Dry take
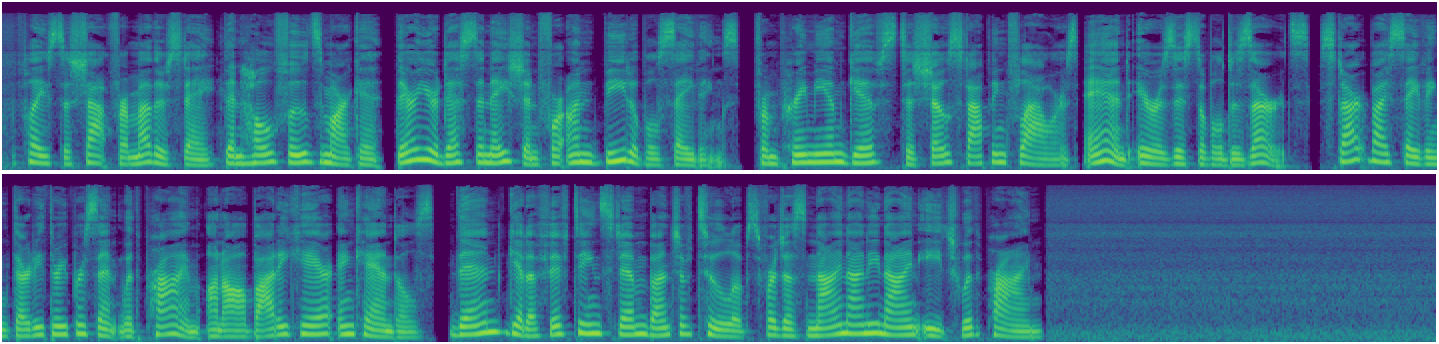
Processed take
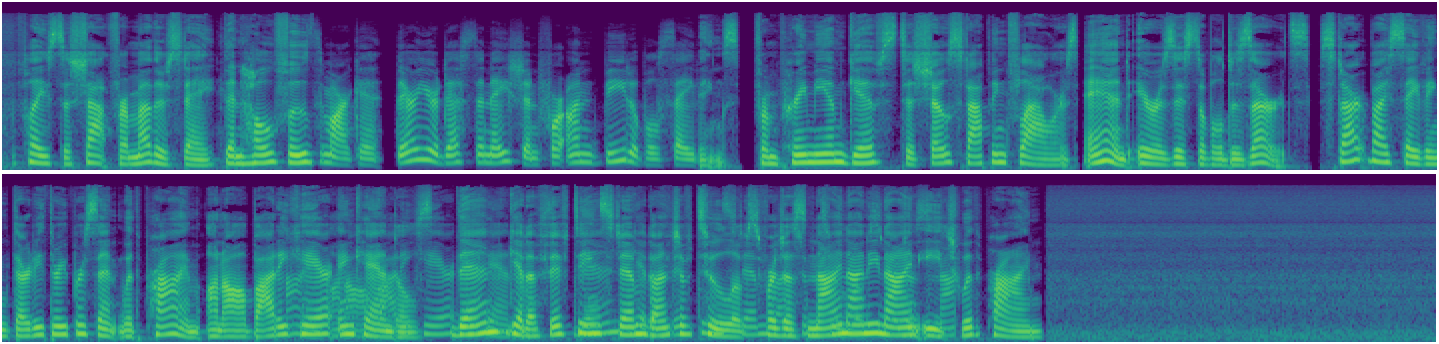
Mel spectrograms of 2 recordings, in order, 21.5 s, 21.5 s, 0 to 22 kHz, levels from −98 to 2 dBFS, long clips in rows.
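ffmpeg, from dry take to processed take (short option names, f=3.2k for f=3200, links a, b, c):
-filter_complex "[0:a]asplit=3[a][b][c];[a]afade=t=out:st=2.32:d=0.02[d];[b]highpass=390,lowpass=2.7k,afade=t=in:st=2.32:d=0.02,afade=t=out:st=5.23:d=0.02[e];[c]afade=t=in:st=5.23:d=0.02[f];[d][e][f]amix=inputs=3:normalize=0,asettb=1/sr,asplit=3[g][h][i];[g]atrim=end=6.774[j];[h]atrim=start=6.77:end=7.19,asetpts=PTS-STARTPTS,afade=t=in:d=0.004:c=qsin,afade=t=out:st=0.416:d=0.004:c=qsin,highpass=160[k];[i]atrim=start=7.186[l];[j][k]acrossfade=d=0.004:c1=hsin:c2=qsin[m];[m][l]acrossfade=d=0.004:c1=qsin:c2=hsin,asettb=1/sr,asplit=3[n][o][p];[n]atrim=end=11.974[q];[o]atrim=start=11.97:end=17.91,asetpts=PTS-STARTPTS,afade=t=in:d=0.004:c=qsin,afade=t=out:st=5.936:d=0.004:c=qsin,aecho=1:1:920:0.282,atrim=end_sample=261954[r];[p]atrim=start=17.906[s];[q][r]acrossfade=d=0.004:c1=hsin:c2=qsin[t];[t][s]acrossfade=d=0.004:c1=qsin:c2=hsin"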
